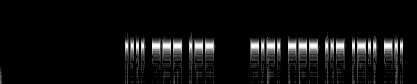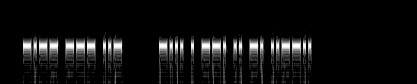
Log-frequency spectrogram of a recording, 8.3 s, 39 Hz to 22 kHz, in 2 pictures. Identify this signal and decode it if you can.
Morse code, heard as a keyed tone, about 41 wpm, 700 Hz. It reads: HOW COULD YOU BEGIN?
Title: 2x Word-Spacing - Sentences from Top 300 Words - 45wpm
